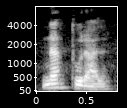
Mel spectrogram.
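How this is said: It has pure Spanish vowels and a clear T. The speaker calls it right. "So you pronounce a T. A is like A, U is like U"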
